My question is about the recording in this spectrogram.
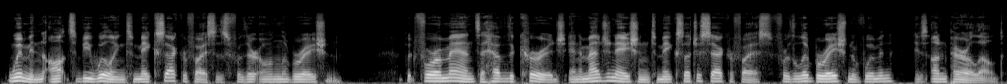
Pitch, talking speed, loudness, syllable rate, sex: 130 Hz, 205 wpm, -17 LUFS, 6.5 syllables/s, male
